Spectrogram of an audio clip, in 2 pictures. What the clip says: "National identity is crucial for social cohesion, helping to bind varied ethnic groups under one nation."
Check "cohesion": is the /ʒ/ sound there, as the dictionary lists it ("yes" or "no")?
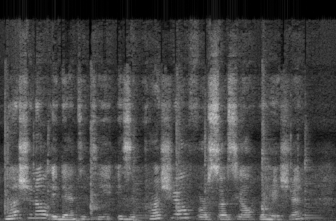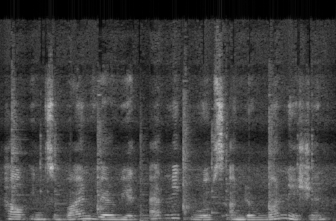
no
